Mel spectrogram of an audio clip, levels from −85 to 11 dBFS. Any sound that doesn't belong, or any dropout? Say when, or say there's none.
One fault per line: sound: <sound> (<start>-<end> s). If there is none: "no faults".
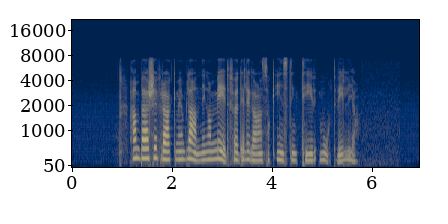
no faults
